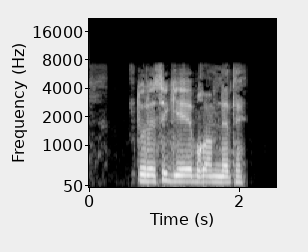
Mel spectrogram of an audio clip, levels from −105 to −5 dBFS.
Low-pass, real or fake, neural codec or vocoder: 7.2 kHz; real; none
